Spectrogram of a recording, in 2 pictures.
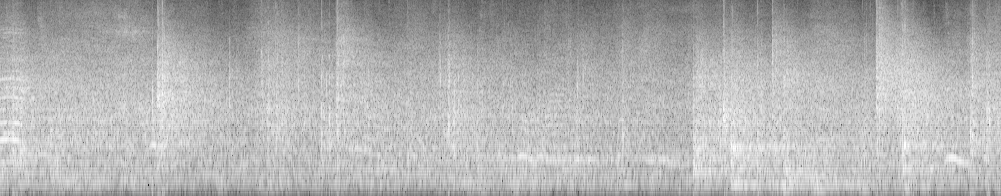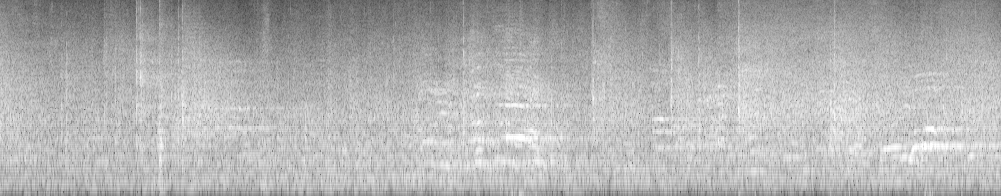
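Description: Ice hockey play: skates scraping the ice, and sticks and puck clacking, with repeated sharp knocks and thuds scattered throughout. Spectators' voices talk and call out over it.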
